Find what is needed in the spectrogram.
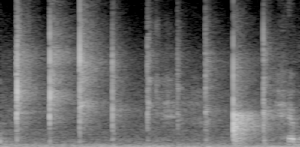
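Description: One person clapping her hands in quick, light claps, about four a second, in a small room.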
